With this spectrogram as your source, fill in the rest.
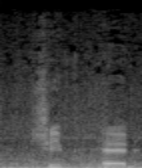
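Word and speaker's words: sheepshead: Sheep head is the right way to say it.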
